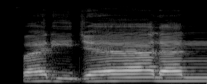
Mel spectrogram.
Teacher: تو خواہ کو پر پڑیں گے، فَإِنْ خِفْتُمْ فَرِجَالًا أَوْ رُكْبَانًا، را کے اوپر یہاں پہ پیش ہے تو را کو پر پڑیں گے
